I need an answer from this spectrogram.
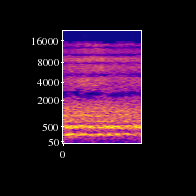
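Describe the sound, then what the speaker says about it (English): Package honey bees buzzing at a hive entrance, a steady droning hum from many insects, close and continuous throughout the brief moment. "most of these bees, they won't just come flying out the hive"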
